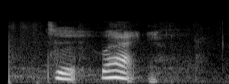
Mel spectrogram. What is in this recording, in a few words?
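"zi3dan4", Mandarin Chinese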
